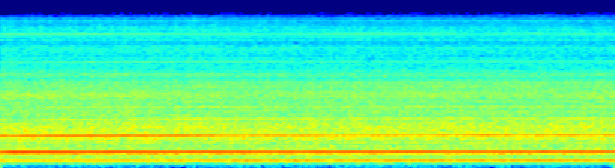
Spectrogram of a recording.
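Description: Stick blender running at a steady speed with its head submerged in thickening liquid-soap batter: a constant, even motor hum with the blade churning the mixture as it is blended toward soap paste.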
